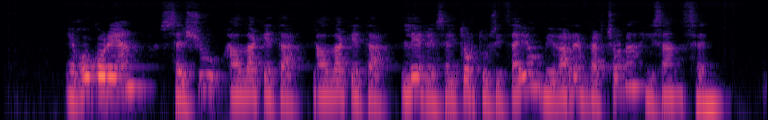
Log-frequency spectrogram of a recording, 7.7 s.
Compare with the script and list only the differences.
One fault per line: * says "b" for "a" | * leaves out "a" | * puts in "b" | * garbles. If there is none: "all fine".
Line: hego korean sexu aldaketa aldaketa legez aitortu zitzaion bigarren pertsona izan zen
all fine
